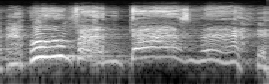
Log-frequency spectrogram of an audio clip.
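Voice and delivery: high, slow frightened cry; mock terrified shout. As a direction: gasp it out like seeing a ghost. Disciples see a ghost. (grito de susto fingido de los discípulos)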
